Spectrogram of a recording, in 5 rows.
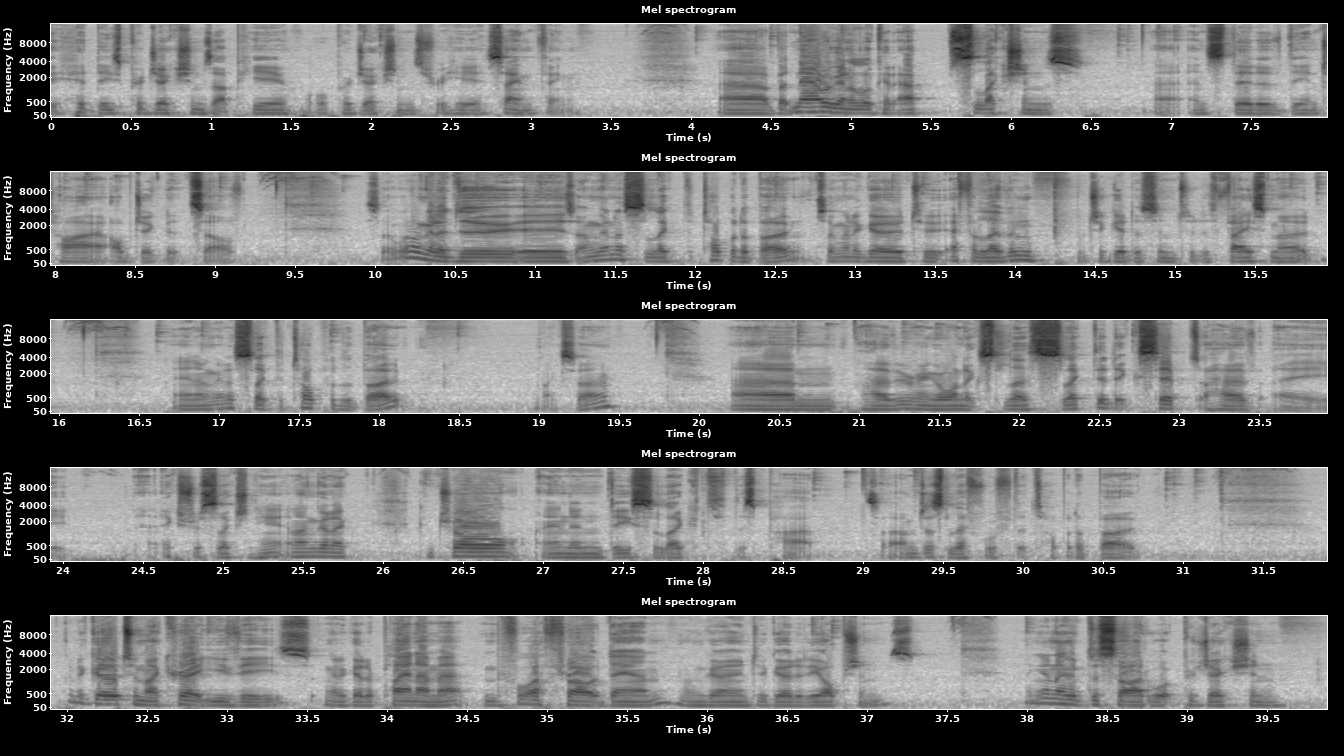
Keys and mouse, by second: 2.0 click, 4.0 alt+click, 4.9 alt+click, 6.7 alt+right click, 7.0 alt+click, 8.1 alt+right click, 8.4 alt+middle click, 8.7 alt+right click, 9.0 alt+click, 9.8 alt+middle click, 10.3 alt+right click, 10.6 alt+click, 13.2 alt+click, 14.2 F11, 15.7 alt+click, 16.4 alt+click, 18.5 alt+click, 20.8 alt+middle click, 21.0 alt+right click, 21.5 alt+middle click, 21.8 alt+click, 22.9 alt+middle click, 26.3 ctrl+click, 28.1 alt+click, 28.9 alt+middle click, 29.1 alt+right click, 29.5 alt+click, 30.9 alt+right click, 31.2 alt+middle click, 32.9 click, 36.6 click, 38.0 click.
